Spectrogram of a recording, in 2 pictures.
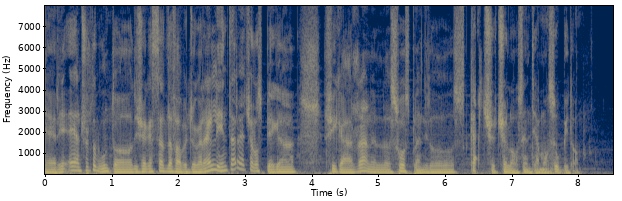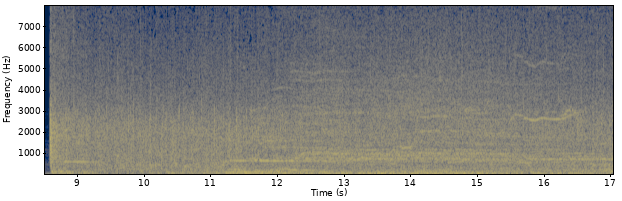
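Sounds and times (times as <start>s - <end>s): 
speech: 0.0s - 8.2s
audience applause: 8.6s - 17.0s.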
